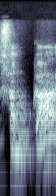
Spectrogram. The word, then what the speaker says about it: Hanukkah: I can only tell you how we write it in Hebrew, and it should be pronounced as Hanukkah.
